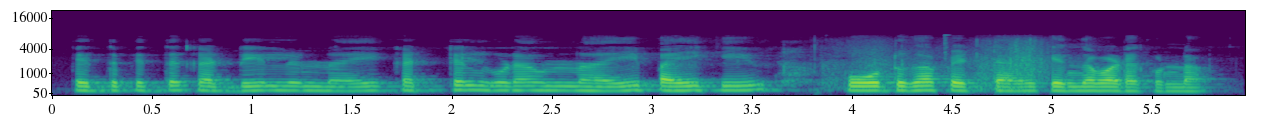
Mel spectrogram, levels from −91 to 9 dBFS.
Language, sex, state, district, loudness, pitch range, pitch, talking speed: Telugu, female, Andhra Pradesh, Sri Satya Sai, -19 LUFS, 155-165 Hz, 160 Hz, 120 wpm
